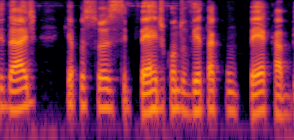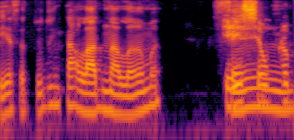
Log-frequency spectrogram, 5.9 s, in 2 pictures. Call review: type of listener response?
taking over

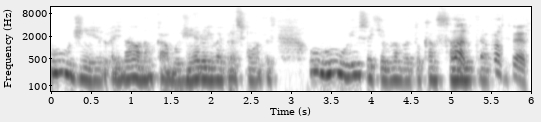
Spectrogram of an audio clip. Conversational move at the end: taking over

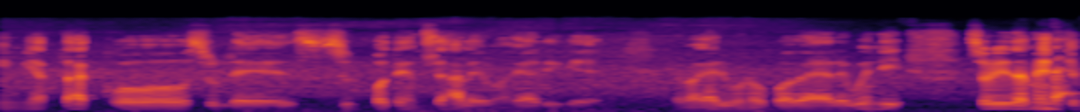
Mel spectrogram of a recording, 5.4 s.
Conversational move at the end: listening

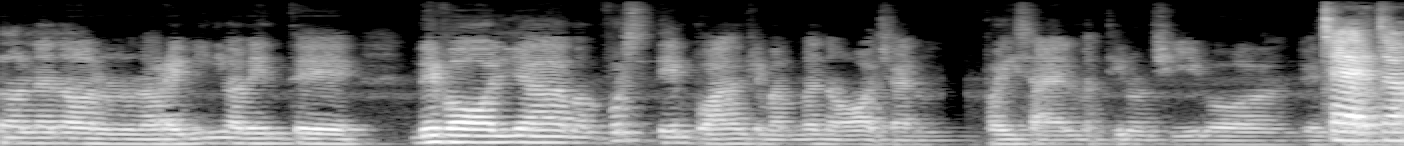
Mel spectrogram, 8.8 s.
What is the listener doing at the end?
taking over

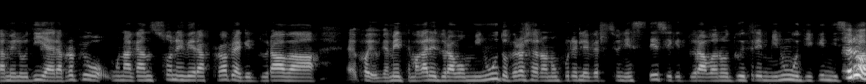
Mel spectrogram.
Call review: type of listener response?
taking over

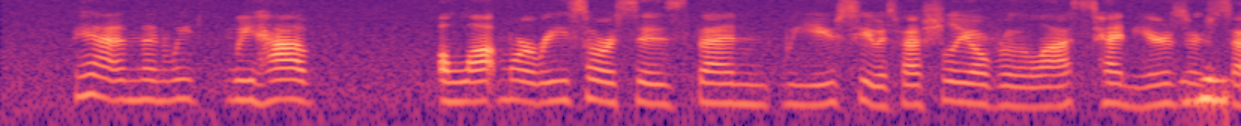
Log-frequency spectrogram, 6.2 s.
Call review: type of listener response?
listening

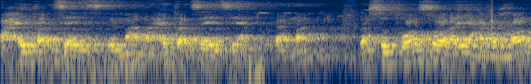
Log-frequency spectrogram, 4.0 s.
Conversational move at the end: listening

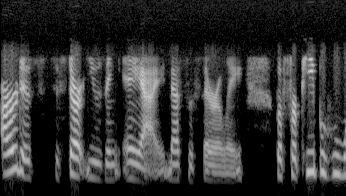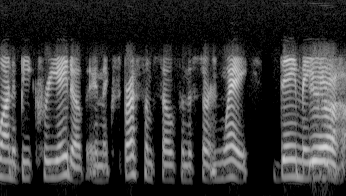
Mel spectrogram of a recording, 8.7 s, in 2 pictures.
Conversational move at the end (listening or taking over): taking over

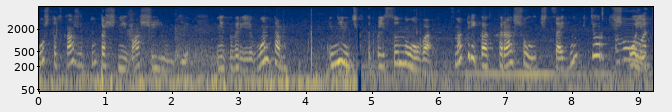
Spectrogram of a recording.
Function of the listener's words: listening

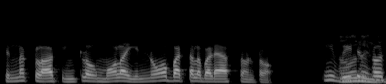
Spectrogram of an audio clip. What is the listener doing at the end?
listening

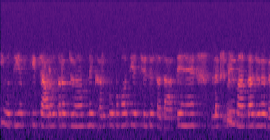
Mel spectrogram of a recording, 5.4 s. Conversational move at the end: listening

